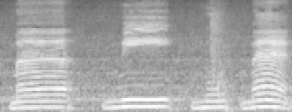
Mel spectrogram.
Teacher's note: دونوں ہونٹوں کو خشک سے ملائیں گے، سامنے فرنٹ سے اس کی آواز نکلتی ہے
